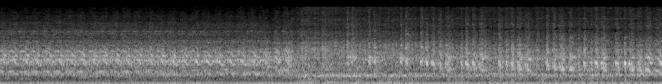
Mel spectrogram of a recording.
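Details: Car engine cranking with an uneven tec-tec clicking, roughly two a second, over weak turning while the key is held; the engine never catches. Clicking when cranking, no start.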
